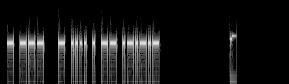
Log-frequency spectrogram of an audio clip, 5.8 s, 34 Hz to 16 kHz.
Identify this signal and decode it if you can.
Morse code, heard as a keyed tone, about 28 wpm, 700 Hz. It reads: TO THEM.
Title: Sentences from Top 1000 Words - Review Part 3 - 28wpm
